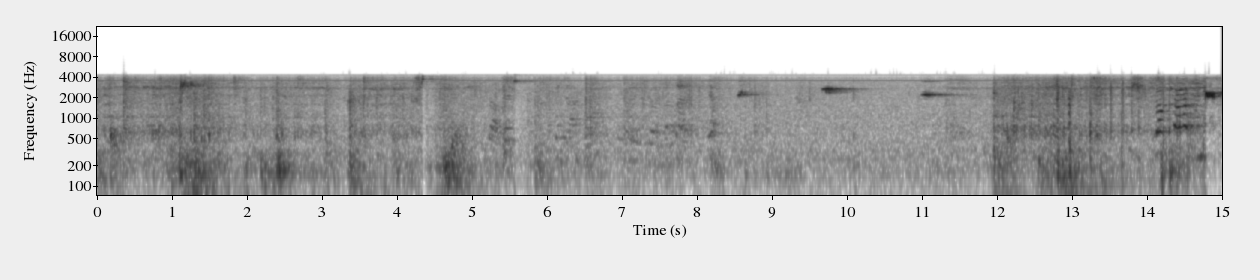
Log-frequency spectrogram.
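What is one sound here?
Players thud as they dive onto a wooden floor.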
